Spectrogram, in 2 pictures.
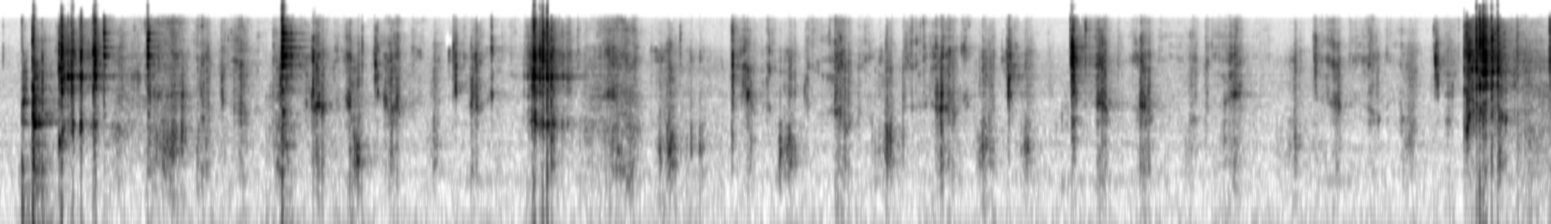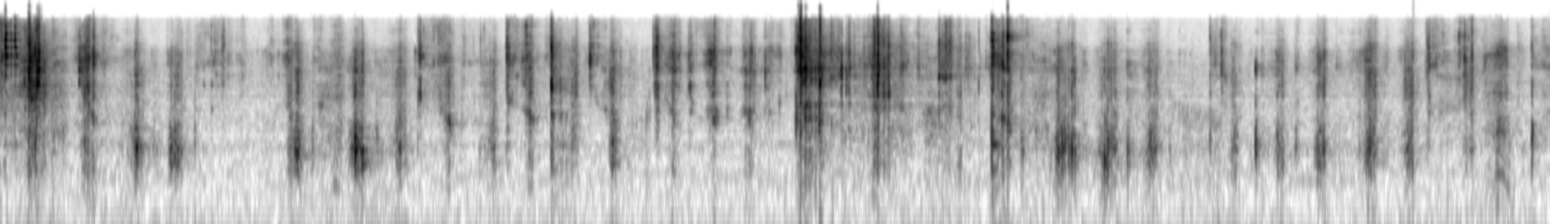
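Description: Thin sheets of ice being bitten and chewed: a dense, irregular run of sharp cracks and crunches that starts suddenly, with a few louder bursts of snapping where fresh bites are taken.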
